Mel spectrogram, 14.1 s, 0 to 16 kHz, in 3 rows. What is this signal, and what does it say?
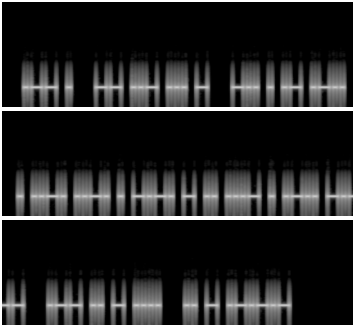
Morse code, heard as a keyed tone, about 25 wpm, 700 Hz. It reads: WE MUST DEAL EFFECTIVELY WITH IT.
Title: Sentences from Top 1400 Words 25wpm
